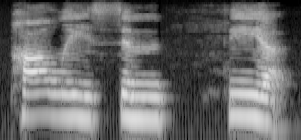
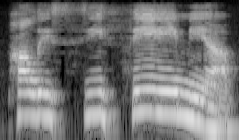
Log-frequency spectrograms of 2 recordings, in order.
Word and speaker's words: polycythemia: radioactive first in quotations leukemia Polly Cynthia polycythemia polycythemia unquote sorry about that guys pol ycy th e mi a polycythemia I think that's how you say it by the way I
